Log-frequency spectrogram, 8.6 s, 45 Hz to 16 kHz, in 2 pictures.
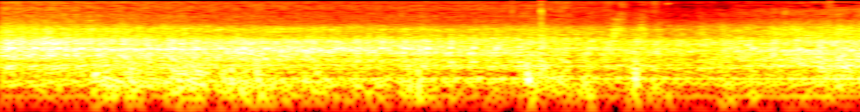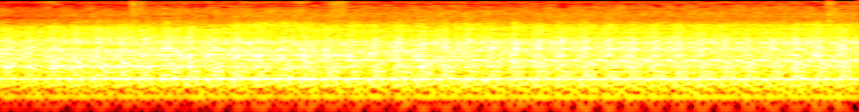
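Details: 2002 Chevrolet Trailblazer idling with belt removed: regular deep knock about three times a second persisting without belt, ruling out water pump; suspected rod knock, not confirmed.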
